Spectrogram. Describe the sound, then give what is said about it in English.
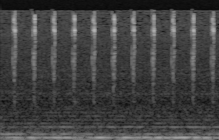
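An alarm clock hidden in the north wing of a building in Bath, Michigan ticks steadily and quickly, about five crisp ticks per second, clear over a low, constant hum, with no voices. “hidden away in the north wing is an alarm clock ticking away.”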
